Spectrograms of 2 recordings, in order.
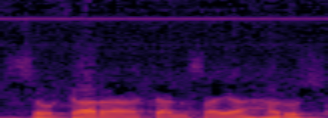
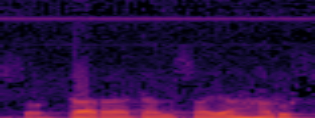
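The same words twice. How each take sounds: The two takes are said the same way.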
